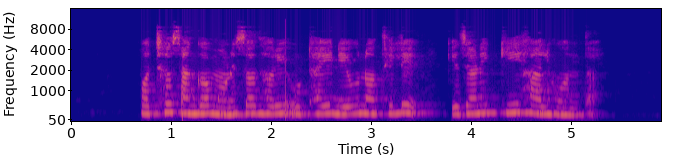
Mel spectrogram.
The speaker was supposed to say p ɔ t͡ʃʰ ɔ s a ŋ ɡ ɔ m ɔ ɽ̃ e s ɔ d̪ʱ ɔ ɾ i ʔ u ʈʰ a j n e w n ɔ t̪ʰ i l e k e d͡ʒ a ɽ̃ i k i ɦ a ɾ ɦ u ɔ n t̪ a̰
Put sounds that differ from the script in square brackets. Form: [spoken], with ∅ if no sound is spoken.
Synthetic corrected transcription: p ɔ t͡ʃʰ ɔ s a ŋ ɡ ɔ m ɔ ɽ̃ [i] s ɔ d̪ʱ ɔ ɾ i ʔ u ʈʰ a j n e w n ɔ t̪ʰ i l e k e d͡ʒ a ɽ̃ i k i ɦ a [l] ɦ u ɔ n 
